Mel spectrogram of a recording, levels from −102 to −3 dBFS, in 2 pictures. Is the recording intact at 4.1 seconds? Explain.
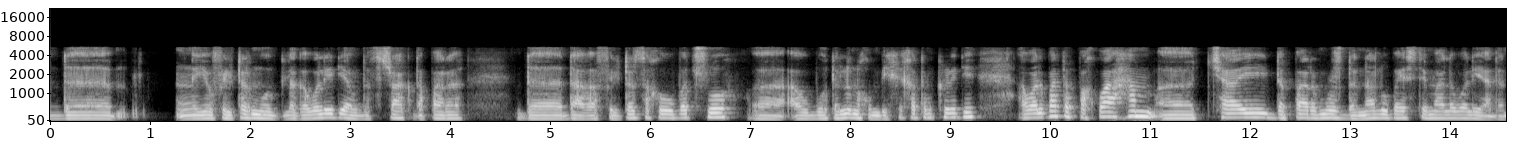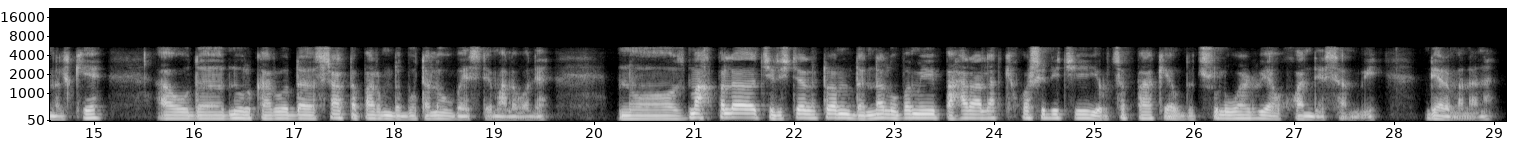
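Yes, the audio is intact at 4.1 seconds, with no dropout, click, distortion or other fault audible at that moment.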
